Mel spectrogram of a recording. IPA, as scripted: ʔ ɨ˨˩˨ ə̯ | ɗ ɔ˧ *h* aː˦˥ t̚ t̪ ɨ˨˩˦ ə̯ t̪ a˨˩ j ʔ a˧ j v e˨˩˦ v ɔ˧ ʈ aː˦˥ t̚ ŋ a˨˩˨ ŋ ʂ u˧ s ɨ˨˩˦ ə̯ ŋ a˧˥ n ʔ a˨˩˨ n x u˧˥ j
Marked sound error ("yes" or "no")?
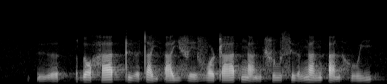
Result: no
